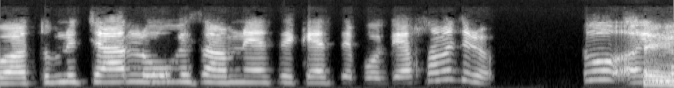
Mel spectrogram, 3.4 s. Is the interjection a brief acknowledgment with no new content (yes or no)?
yes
